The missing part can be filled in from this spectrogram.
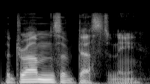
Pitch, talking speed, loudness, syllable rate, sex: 95 Hz, 160 wpm, -14 LUFS, 4.4 syllables/s, male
